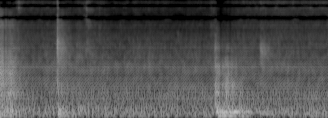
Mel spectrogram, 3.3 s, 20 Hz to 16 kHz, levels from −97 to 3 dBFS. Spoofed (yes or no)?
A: yes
